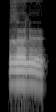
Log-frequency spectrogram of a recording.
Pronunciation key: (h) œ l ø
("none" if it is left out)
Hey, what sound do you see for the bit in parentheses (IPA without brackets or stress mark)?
ɣ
